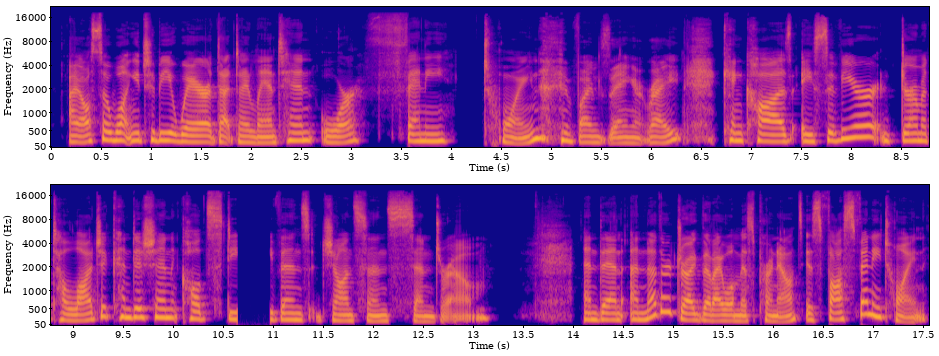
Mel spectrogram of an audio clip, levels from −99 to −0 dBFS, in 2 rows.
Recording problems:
audio cutting out; at 11 s

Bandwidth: 18 kHz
